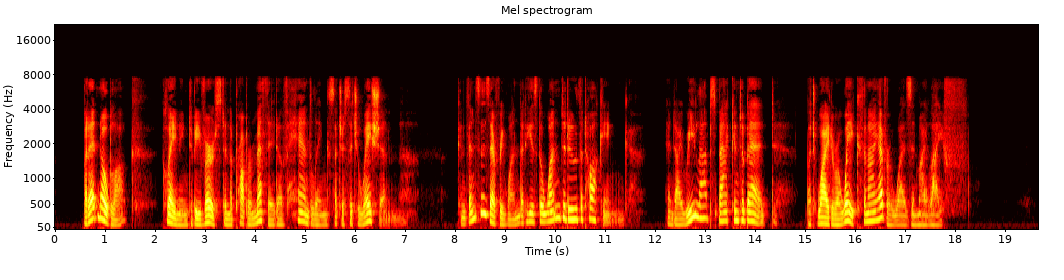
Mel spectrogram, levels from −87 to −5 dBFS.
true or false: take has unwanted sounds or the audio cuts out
false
